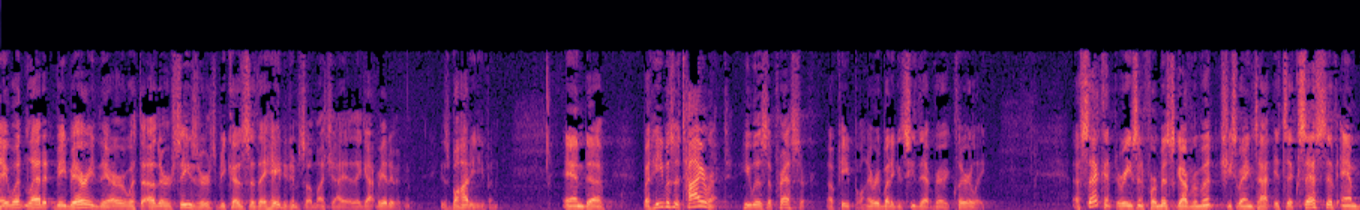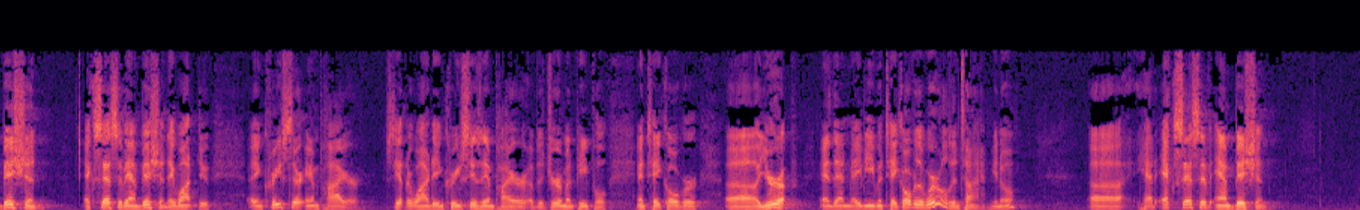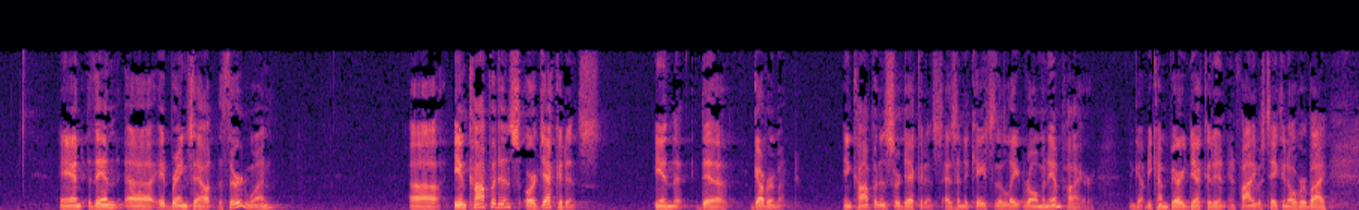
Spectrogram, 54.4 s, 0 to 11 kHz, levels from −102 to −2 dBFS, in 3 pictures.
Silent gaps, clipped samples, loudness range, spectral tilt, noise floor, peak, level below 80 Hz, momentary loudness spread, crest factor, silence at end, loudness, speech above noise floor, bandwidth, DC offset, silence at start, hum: none; under 0.1%; 5 LU; -5 dB/octave; -63 dBFS; -6 dBFS; -64 dBFS; 12 LU; 20 dB; 0 s; -26 LUFS; 37 dB; 8.8 kHz; under 0.1%; 0 s; none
